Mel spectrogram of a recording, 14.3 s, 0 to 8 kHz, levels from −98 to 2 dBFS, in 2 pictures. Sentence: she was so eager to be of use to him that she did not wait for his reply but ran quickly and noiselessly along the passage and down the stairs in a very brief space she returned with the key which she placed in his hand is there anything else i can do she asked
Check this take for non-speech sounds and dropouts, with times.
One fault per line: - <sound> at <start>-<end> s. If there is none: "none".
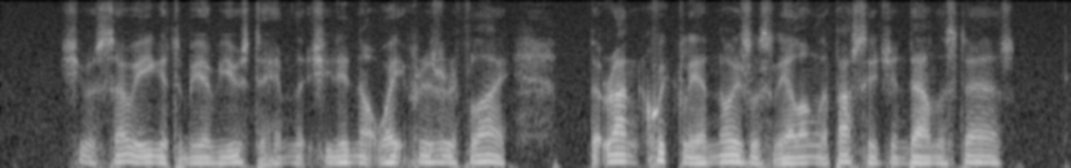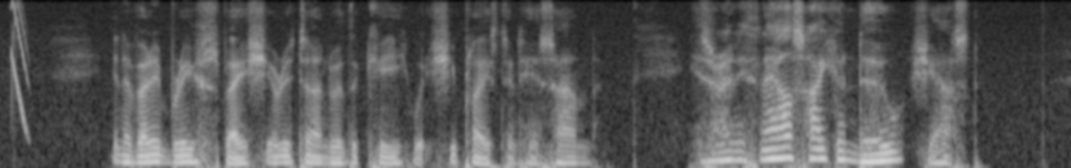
- chirp at 7.2-7.3 s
